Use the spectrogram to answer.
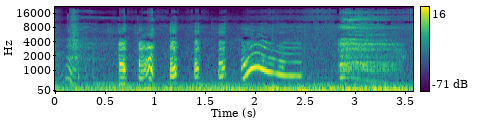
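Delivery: squealing high laugh. Real, not acted. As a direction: burst into a giggle. Laughs at her own claim. (yüksek perdeden kahkaha)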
